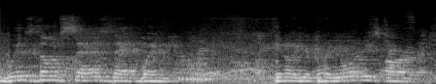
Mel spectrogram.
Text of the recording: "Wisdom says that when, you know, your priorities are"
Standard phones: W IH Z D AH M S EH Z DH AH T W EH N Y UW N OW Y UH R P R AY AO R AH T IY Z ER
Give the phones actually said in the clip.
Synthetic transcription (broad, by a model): W IH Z D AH M S EH Z DH AH T W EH N Y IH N OW Y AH R P R AY AO R AH T IY Z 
